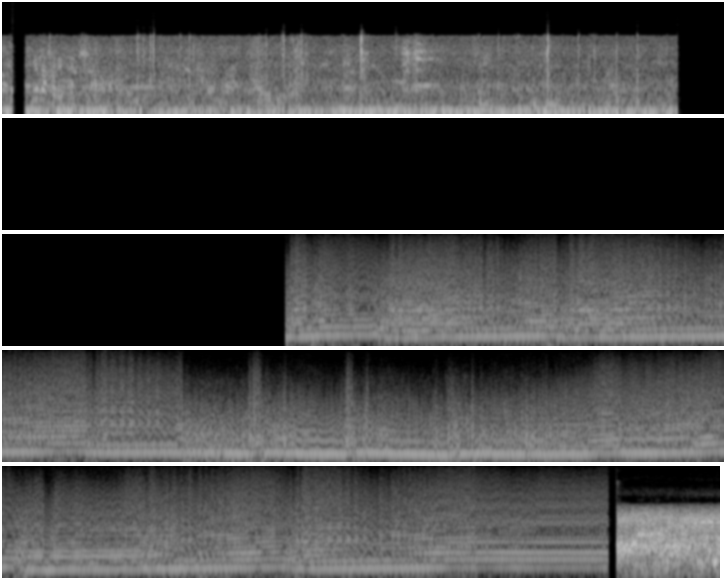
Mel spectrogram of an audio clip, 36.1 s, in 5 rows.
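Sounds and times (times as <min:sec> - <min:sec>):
race car engine revving: 0:17.3 - 0:36.0.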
